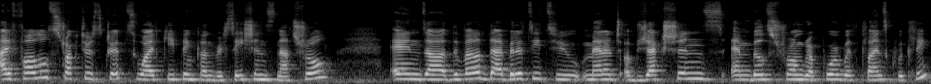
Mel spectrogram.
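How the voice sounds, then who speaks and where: A woman with an Arabic accent, fairly high in pitch, at a moderate pace, with fairly even intonation and very even loudness. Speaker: job applicant. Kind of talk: video introduction. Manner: hesitant, with fillers.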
